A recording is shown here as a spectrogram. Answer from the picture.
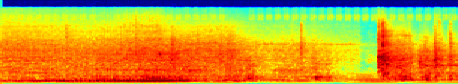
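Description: Small hatchback car's engine running as it pulls away, the low hum swelling and then fading. About five seconds in, a sudden louder burst of noise cuts in.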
